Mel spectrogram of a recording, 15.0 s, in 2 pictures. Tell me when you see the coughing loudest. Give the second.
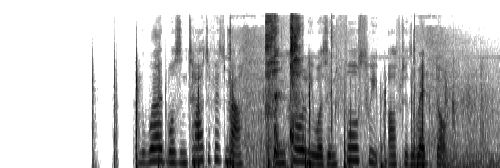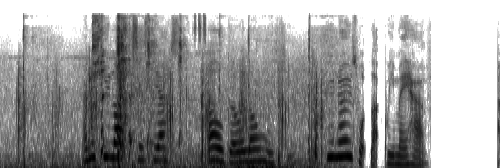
4 s.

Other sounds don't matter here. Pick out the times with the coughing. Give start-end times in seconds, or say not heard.
4.0-4.6, 8.8-10.7.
